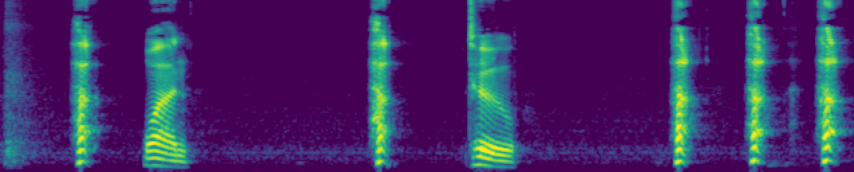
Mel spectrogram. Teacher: the glottalization is the same sound that one hears when a quarterback uh says uh the words hut hut one Hut two without an actual t · Without an actual T, the hut is created by the glottis flapping over the top of the air tube.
